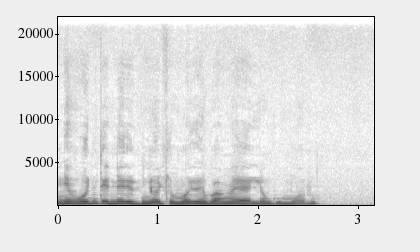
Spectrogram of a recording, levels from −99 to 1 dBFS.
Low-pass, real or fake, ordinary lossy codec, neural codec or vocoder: none; fake; none; codec, 44.1 kHz, 7.8 kbps, Pupu-Codec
